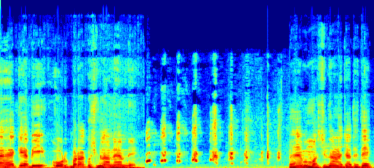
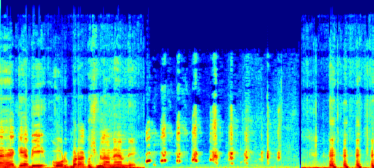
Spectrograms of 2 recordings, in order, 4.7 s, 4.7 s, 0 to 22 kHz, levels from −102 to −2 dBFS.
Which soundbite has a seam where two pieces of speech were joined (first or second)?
first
